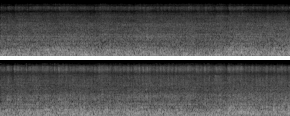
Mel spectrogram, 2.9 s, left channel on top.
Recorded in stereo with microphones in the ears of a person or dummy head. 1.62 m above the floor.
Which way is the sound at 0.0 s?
70° right (ahead or behind).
